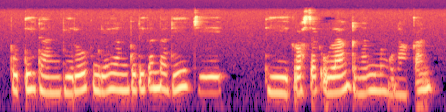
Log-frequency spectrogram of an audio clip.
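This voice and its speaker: A woman speaks at a fairly slow pace in a somewhat breathy voice. Her intonation is monotone and flat. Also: medium pitch for a woman. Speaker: lecturer. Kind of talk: recorded lecture explanation. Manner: whispered; some stumbling words.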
